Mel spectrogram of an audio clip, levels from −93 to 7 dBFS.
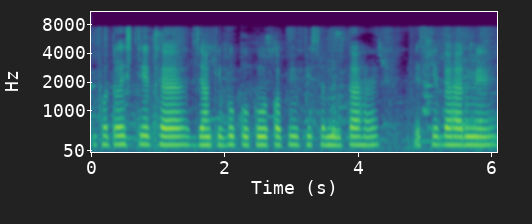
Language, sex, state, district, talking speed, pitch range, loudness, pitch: Hindi, female, Bihar, Katihar, 155 wpm, 195-200 Hz, -15 LUFS, 195 Hz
